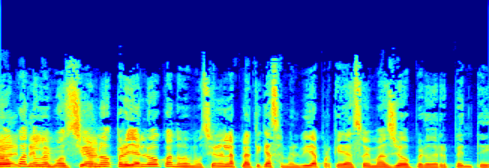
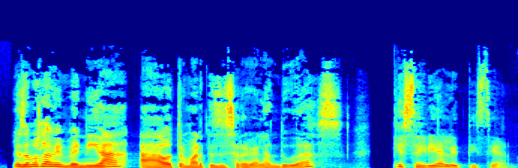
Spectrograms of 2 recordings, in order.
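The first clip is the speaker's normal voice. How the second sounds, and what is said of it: Polished TV presenter voice. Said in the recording (Spanish): “hacer la voz así. Como que al principio del episodio es cuando me acuerdo que yo en algún momento fui conductora de televisión”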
